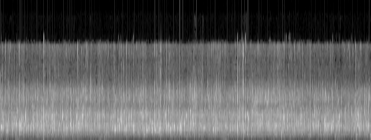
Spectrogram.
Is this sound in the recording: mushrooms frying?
yes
